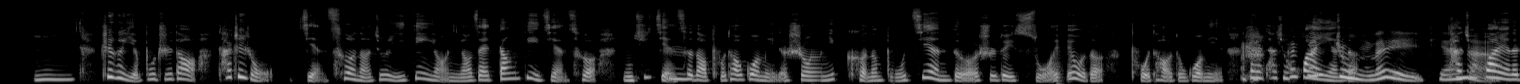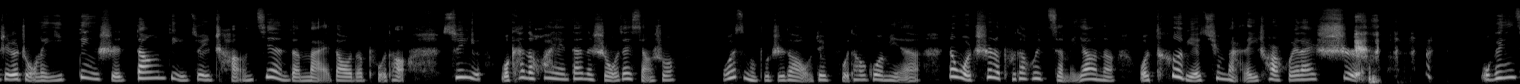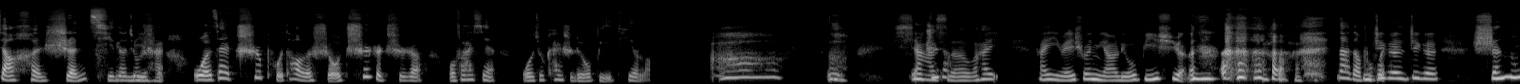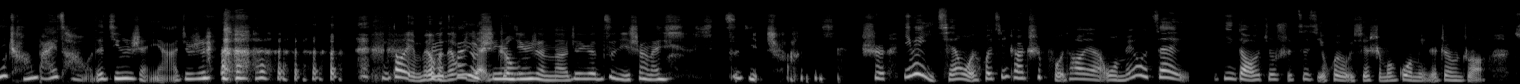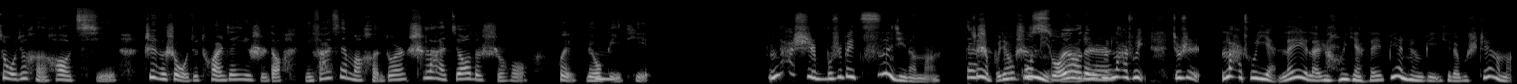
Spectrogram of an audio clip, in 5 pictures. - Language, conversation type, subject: Chinese, podcast, 家人挑食你通常怎么应对？
- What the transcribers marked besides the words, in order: laughing while speaking: "啊"; chuckle; surprised: "啊"; other background noise; laughing while speaking: "了呢"; chuckle; laugh; chuckle; laugh; laughing while speaking: "倒也没有那么严重"; chuckle; laughing while speaking: "自己尝一下"; laughing while speaking: "然后"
